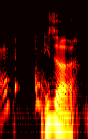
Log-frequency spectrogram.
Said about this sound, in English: Just pretend he's not crying in the other room, you know? No, I appreciate that you have him right there with you, and you got contact with him. That's super important to infants, so good on you. You're not bothering me any by having him around.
